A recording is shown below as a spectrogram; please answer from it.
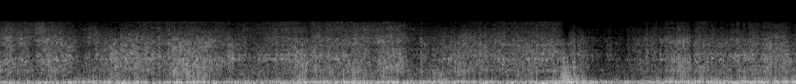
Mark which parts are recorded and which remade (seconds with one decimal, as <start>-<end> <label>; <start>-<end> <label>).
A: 0.0-8.0 remade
